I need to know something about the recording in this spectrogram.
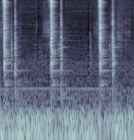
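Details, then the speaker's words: Honeywell gas valve water heater, igniter test with temperature knob off: three sharp crisp snaps about three-quarters of a second apart with faint echo clicks; normal igniter clicking, spark checked through sight glass; the failed part was the valve control board. "you have the temperature knob in the off position and you click the igniter or strike it like this"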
